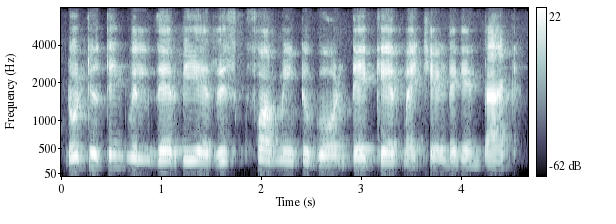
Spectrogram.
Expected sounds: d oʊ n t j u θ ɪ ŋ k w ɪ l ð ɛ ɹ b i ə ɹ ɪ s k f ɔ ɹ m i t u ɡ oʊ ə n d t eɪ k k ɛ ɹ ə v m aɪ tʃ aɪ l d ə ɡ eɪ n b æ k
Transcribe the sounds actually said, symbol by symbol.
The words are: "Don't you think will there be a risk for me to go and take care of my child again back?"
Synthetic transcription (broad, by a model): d oʊ n t j u t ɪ ŋ k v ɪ l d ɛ ɹ b i ə ɹ ɪ s k f ɔ ɹ m i t u ɡ oʊ ə n d t eɪ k k ɛ ɹ m aɪ tʃ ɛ d ə ɡ eɪ n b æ k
